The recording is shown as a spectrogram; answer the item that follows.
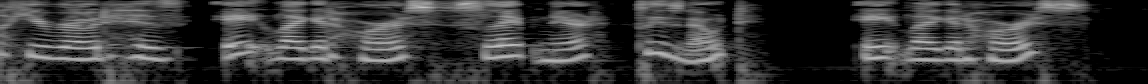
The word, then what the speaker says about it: Sleipnir: Yeah, I was saying Sleipnir, and it's Sleipnir.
